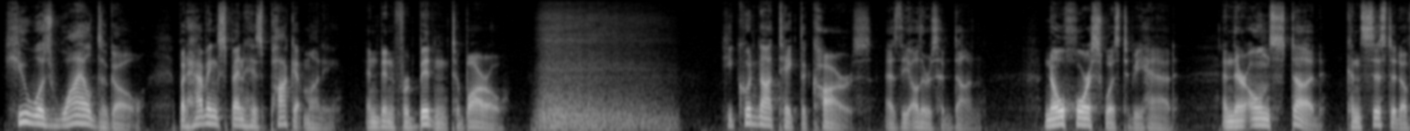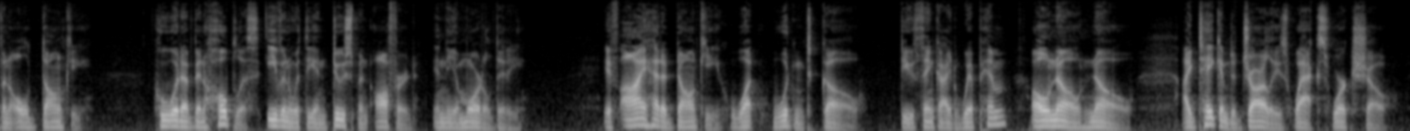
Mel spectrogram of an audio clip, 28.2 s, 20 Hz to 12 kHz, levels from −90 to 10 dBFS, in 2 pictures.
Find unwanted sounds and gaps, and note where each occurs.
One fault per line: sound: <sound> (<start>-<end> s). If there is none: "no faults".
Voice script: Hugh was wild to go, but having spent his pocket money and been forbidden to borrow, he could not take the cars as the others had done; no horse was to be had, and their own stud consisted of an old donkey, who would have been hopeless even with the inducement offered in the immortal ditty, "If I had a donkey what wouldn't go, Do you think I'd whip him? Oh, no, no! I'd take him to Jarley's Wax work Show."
sound: breath (5.3-6.9 s)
